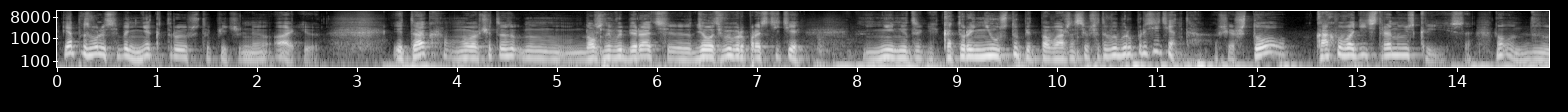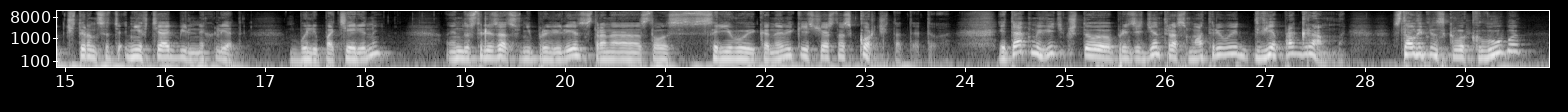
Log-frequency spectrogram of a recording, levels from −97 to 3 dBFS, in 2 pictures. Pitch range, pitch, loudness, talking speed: 130-175 Hz, 150 Hz, -18 LUFS, 120 wpm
